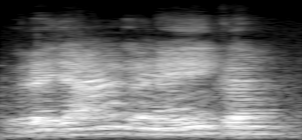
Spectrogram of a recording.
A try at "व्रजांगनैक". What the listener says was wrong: का में आ सुनाई पड़ना चाहिए, ककार के बाद आकार सुनाई पड़ना चाहिए। व्रजांगनैक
